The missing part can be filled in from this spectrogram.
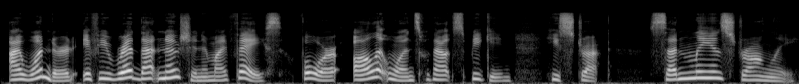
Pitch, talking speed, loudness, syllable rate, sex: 225 Hz, 160 wpm, -18 LUFS, 4.2 syllables/s, female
